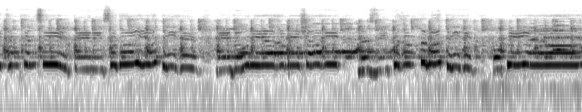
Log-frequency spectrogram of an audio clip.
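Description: A woman's voice singing a wordless, gliding melody in short phrases over backing music, in a Hindi film song.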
